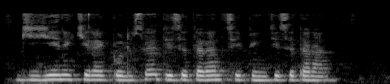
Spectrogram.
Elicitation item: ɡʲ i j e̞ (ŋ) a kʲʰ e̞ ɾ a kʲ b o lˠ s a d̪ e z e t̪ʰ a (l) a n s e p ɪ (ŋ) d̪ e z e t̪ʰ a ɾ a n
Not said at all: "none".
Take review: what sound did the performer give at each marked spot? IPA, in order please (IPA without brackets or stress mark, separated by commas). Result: n, ɾ, ŋ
